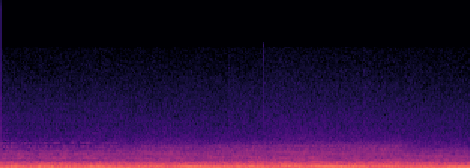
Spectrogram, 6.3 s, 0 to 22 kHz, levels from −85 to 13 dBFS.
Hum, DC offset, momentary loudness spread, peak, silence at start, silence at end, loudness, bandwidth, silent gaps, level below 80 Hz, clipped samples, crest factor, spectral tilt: none; under 0.1%; 3 LU; -6 dBFS; 0 s; 0 s; -20 LUFS; 10 kHz; none; -26 dBFS; under 0.1%; 12 dB; -9 dB/octave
